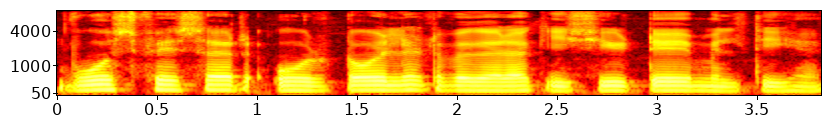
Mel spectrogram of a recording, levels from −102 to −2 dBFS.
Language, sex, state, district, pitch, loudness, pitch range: Hindi, male, Haryana, Jhajjar, 120 Hz, -16 LUFS, 115-130 Hz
